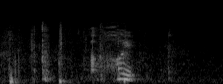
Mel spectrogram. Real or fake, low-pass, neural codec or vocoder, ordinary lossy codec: real; none; none; none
